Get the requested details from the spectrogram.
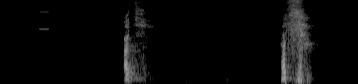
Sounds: Sneeze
